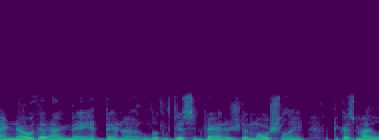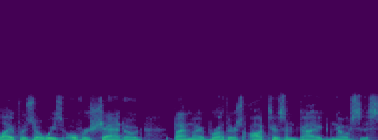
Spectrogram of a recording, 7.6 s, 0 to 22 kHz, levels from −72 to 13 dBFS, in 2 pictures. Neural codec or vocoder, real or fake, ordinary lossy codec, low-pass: none; real; Opus, 16 kbps; 7.2 kHz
